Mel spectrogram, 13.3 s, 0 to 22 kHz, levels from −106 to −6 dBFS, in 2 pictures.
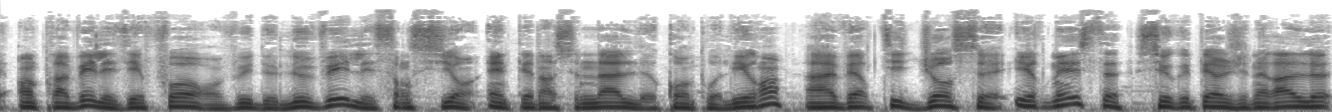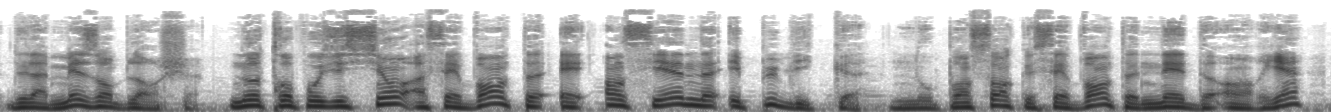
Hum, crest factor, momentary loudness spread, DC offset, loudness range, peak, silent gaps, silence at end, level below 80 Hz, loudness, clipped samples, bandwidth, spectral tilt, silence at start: none; 16 dB; 4 LU; under 0.1%; 1 LU; -12 dBFS; none; 0.15 s; -52 dBFS; -29 LUFS; under 0.1%; 16 kHz; -5.5 dB/octave; 0 s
